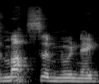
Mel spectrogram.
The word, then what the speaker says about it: Masamune: speak Japanese no but I know that they announce every single uh every single vowel masam mun yes if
